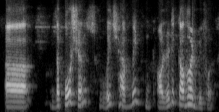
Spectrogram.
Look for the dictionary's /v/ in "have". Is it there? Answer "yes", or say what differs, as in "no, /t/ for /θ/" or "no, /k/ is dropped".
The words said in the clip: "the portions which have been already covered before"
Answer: yes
